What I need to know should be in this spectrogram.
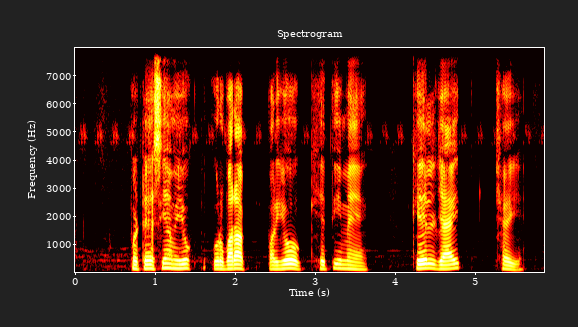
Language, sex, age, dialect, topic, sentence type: Maithili, male, 31-35, Bajjika, agriculture, statement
